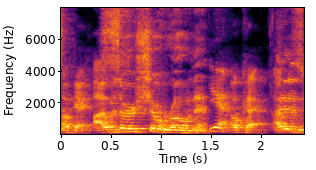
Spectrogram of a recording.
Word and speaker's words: Saoirse: Charlize Theron from Bombshell, Scarlett Johansson from Marriage Story, Saoirse. That's how you pronounce it. Okay, Saoirse Ronan.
